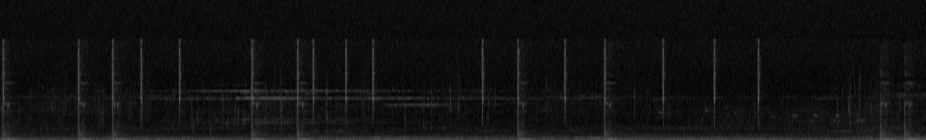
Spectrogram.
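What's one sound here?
Soft thuds sound as a menu selection steps from item to item.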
